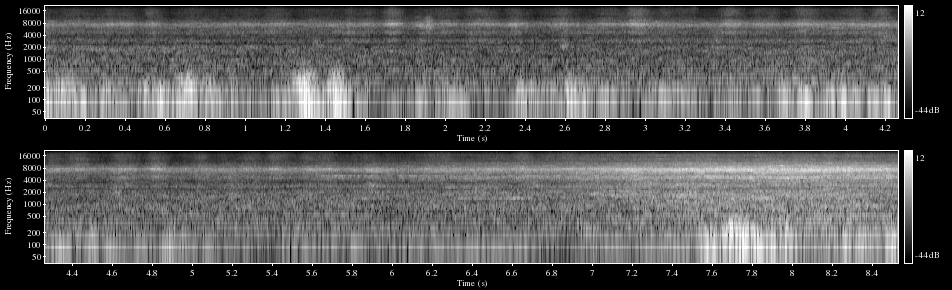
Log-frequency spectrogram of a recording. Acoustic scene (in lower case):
street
